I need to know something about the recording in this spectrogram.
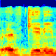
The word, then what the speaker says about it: Evgeny: I believe you were thinking of Evgeny Malkin. Evgeny, okay.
